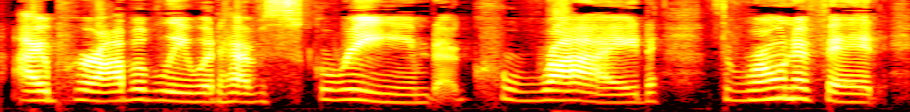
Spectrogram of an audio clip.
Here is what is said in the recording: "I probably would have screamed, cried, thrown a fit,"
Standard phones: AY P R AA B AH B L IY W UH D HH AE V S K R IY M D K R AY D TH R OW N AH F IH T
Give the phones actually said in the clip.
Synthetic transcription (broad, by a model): AY P R AA B AH B L IY W UH D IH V S K R IY M D K R AY D TH R OW N AH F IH T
